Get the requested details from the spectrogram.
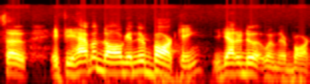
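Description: With an animated tone and a fairly high pitch, a man talks at a fairly quick pace against a quiet background. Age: 60s. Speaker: dog trainer. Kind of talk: tutorial. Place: forest. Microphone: lapel.

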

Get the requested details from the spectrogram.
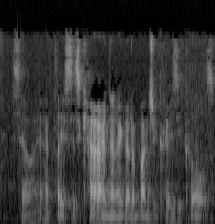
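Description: This man speaks at a moderate pace. His very deep, low voice stays monotone and flat. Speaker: meditation teacher. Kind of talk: guided meditation, live broadcast with brief spoken intro and outro. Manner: casual, chatty before starting. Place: home room. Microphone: phone near.

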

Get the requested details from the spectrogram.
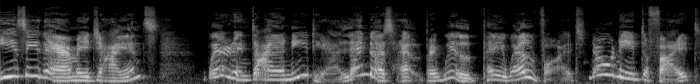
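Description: A female-sounding, put-on character voice speaks at a fairly high pitch for a woman. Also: fairly slow pace. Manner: pleading.

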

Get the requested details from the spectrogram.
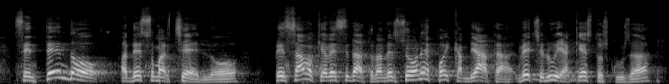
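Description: A man speaks at a moderate pace in a high voice. His pitch swings very widely, and the background is quiet. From northern Italy, Crema; Italy. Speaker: former footballer, football pundit; football pundit. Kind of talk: studio panel discussion. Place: studio. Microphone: lapel.

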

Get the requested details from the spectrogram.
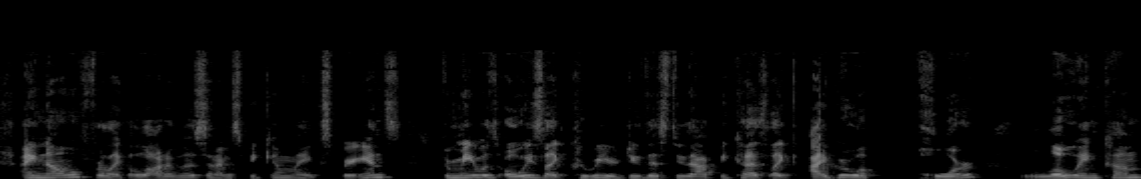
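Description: The background is quiet as a woman talks fairly quickly. Her voice is fairly high, with ordinary pitch variation. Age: 20s. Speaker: podcast host and college coach; podcast guest. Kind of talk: casual interview. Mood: reflective, open. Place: home room. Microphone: studio mic.

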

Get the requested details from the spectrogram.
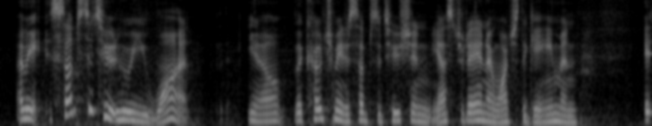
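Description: The voice has a Canadian accent, and the sound is dry with no echo. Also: woman. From Canada, Brockville, Ontario; Ontario, Canada. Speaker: sports reporter. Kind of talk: casual chat. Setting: studio. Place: studio. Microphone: studio mic.

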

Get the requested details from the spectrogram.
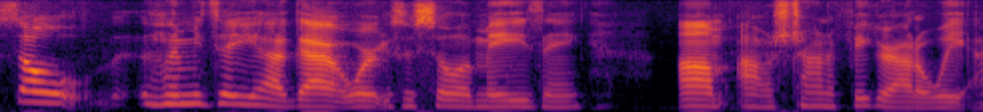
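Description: A woman with an American accent, fairly low pitch, lively intonation, big swings in loudness and a fairly quick pace, over a quiet background. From Sumter, South Carolina; South Carolina. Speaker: mortgage lender and photographer; guest. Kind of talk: interview. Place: studio. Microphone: studio mic.

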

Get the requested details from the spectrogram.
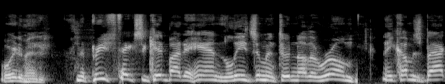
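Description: This man talks at a very fast pace in a high pitch, with ordinary pitch variation. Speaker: comedian. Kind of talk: joke telling. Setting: phone call.

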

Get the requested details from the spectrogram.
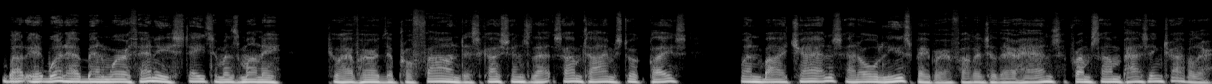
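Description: In a very clean recording with a silent background, a somewhat breathy man with a dark, mellow tone keeps a moderate pace and very even loudness. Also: medium pitch for a man, ordinary pitch variation. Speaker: sleep story host and narrator. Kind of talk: sleep story reading.

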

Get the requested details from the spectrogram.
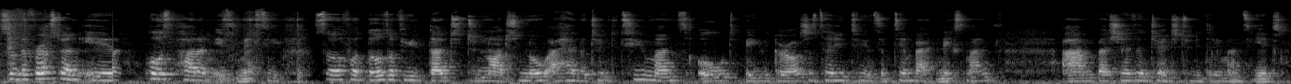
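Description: A woman speaks fairly slowly with a fairly low pitch. Audible room echo and light background noise are present. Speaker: vlogger. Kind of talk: casual vlog chat. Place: home room. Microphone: phone near.

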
